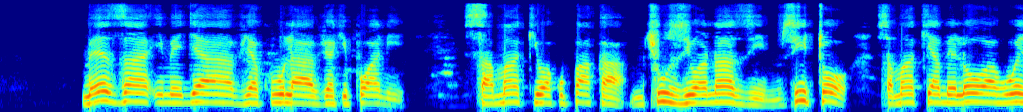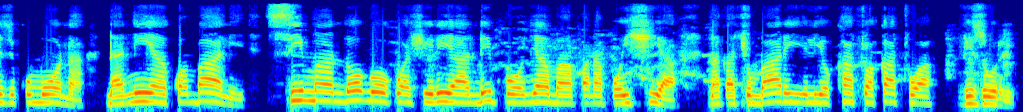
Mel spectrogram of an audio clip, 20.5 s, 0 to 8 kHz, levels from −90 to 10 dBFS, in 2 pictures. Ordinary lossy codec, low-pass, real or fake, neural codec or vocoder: AAC, 32 kbps; 7.2 kHz; real; none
